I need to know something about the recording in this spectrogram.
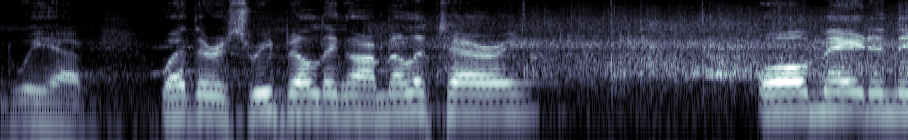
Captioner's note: applause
